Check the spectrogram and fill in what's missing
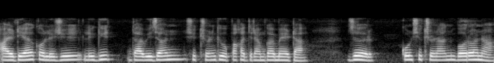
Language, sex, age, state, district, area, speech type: Goan Konkani, female, 18-30, Goa, Tiswadi, rural, spontaneous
